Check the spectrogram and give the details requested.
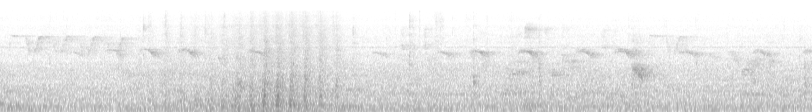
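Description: Small birds chirping faintly in the background: a steady series of short, high, downward-sliding chirps. About two to three seconds in comes a brief burst of crackly noise, the loudest moment.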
